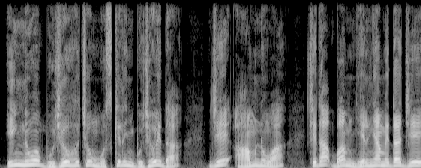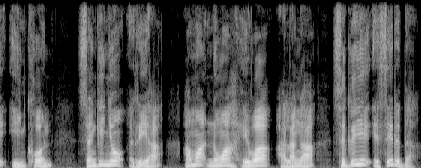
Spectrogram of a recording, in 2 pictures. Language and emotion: Santali, surprised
